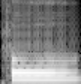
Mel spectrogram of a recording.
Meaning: 1. Jyutping transcription of 㠸 2. Jyutping transcription of 副 3. Jyutping transcription of 富 4. Jyutping transcription of 福
- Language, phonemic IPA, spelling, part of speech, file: Cantonese, /fuː˧/, fu3, romanization, Yue-fu3.ogg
